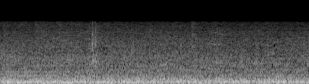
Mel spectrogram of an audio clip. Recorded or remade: recorded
